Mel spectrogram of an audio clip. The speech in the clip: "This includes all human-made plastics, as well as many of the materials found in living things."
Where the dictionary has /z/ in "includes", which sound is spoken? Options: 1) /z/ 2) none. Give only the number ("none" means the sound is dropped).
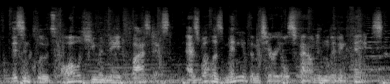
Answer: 1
